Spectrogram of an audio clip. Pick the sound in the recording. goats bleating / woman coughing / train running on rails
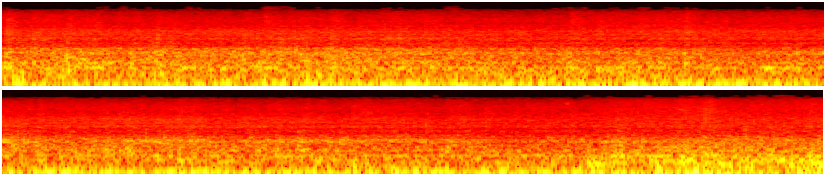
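train running on rails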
